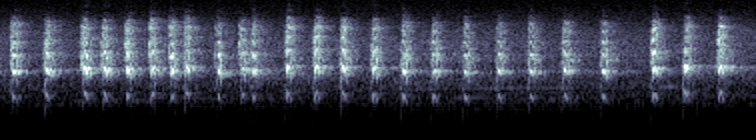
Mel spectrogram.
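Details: Squirrel giving a steady run of short, harsh, harmonic notes, about four each second, repeated evenly for several seconds in an otherwise quiet setting.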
